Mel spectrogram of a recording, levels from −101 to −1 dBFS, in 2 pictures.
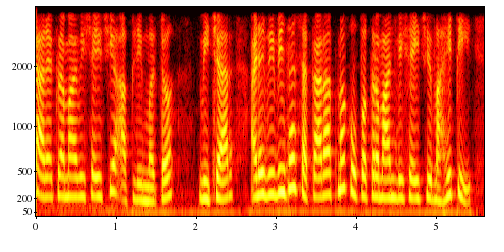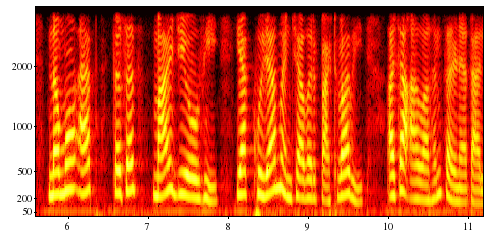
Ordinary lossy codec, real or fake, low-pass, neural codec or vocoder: none; fake; 3.6 kHz; codec, 16 kHz, 2 kbps, FunCodec, trained on LibriTTS, 25 frames a second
